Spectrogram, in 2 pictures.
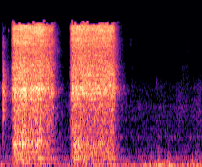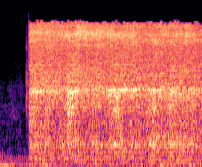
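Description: Aerosol can of temporary coloured hair spray spraying in three bursts: two short sprays under a second each, then a longer one of about three seconds near the end.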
